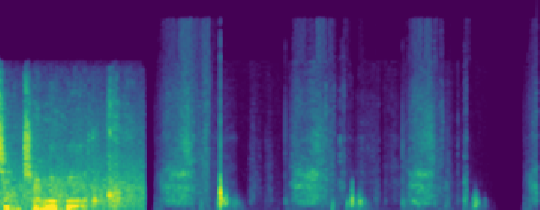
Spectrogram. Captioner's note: pages turning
